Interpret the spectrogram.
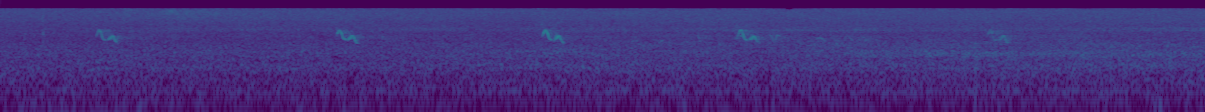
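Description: A bird repeating a short, high, slightly falling chirp about once a second, over a steady outdoor hiss.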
